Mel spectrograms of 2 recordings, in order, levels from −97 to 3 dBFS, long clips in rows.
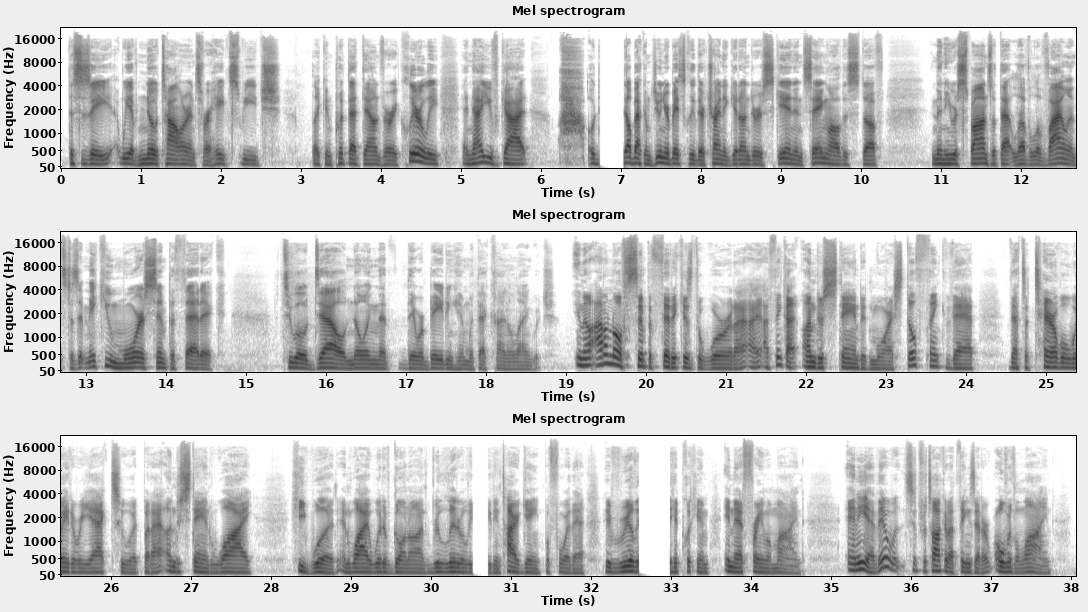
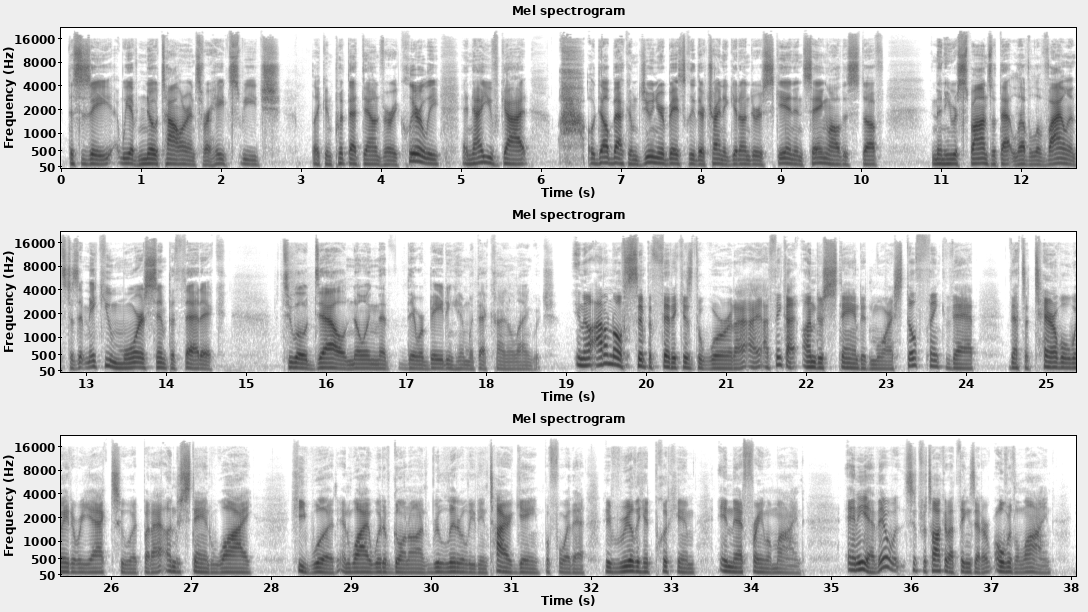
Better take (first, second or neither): second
